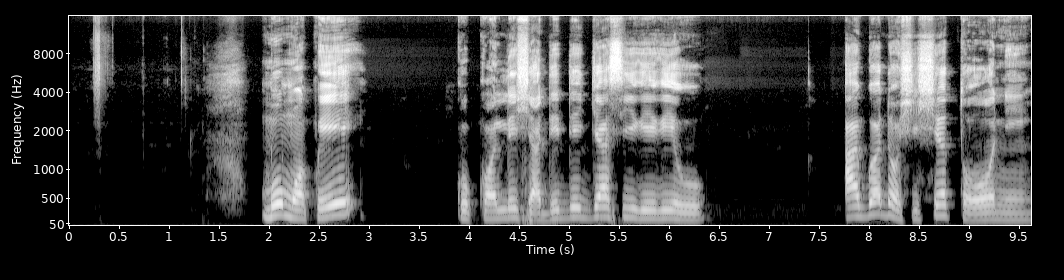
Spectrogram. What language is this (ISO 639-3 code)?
yor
